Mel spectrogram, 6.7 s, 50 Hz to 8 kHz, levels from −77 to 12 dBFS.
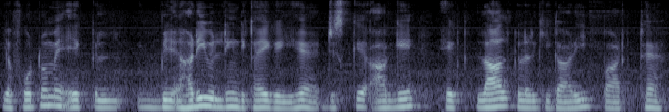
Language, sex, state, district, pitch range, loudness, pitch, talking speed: Hindi, male, Arunachal Pradesh, Lower Dibang Valley, 135-145 Hz, -20 LUFS, 140 Hz, 150 wpm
